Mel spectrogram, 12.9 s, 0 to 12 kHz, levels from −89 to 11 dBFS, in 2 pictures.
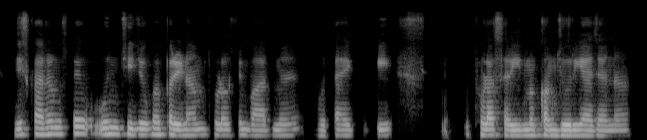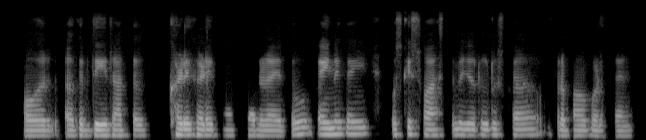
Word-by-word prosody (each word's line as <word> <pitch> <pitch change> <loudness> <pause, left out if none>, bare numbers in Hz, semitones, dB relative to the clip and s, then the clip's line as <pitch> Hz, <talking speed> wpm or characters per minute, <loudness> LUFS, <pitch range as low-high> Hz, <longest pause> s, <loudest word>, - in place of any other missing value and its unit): जिस 140 +1 0
कारण 150 +1 +2
उसे 155 +2 +1
उन 155 -2 +2
चीज़ों 140 -1 +2
का 145 - +3
परिणाम 130 0 +3
थोड़ा 135 -1 -1
उसे 135 +1 -5
बाद 125 0 -2
में 130 0 -3 0.3
होता 125 +1 -5
है 125 -1 -2
कि 130 +1 -6 0.9
थोड़ा 135 0 +6
शरीर 125 -2 +2
में 130 0 +2
कमज़ोरी 125 0 +4
आ 125 - +3
जाना 125 0 -2 0.5
और 120 -1 +1
अगर 125 +1 +1
देर 130 0 +5
रात 125 -1 0
तक 125 0 -1 0.2
खड़े-खड़े 135 -1 +4
काम 130 -1 -9
कर 125 0 -4
रहा 125 0 +1
है 120 - 0
तो 145 +6 0
कहीं 145 - +5
न 150 +1 +3
कहीं 155 0 0 0.3
उसके 140 +3 -1
स्वास्थ्य 135 -2 -2
में 140 - +1
ज़रूर 135 0 0
उसका 135 -1 -3 0.3
प्रभाव 125 -1 -1
पड़ता 120 -1 -4
है। 115 0 -7
130 Hz, 195 wpm, -29 LUFS, 125-140 Hz, 0.9 s, थोड़ा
